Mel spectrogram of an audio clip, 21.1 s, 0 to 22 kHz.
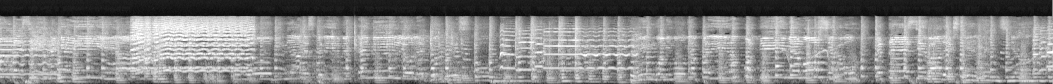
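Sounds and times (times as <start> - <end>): horn holding long vibrato note: 0.0 - 5.5, 10.0 - 12.9
brass horns: 0.0 - 21.0
bass drum and snare with cymbal: 8.6 - 11.8.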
